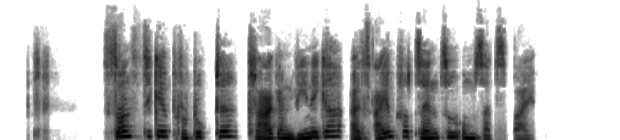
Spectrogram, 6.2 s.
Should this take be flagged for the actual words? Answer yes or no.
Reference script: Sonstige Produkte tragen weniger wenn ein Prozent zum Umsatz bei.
yes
